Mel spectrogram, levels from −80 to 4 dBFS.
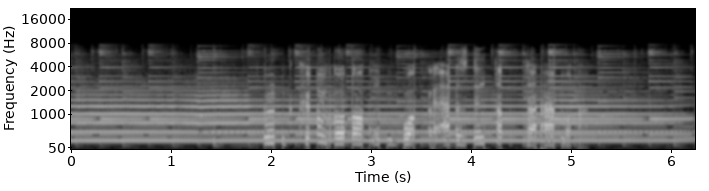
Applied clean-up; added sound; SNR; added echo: none; Trumpet + Acoustic guitar; 1 dB; none.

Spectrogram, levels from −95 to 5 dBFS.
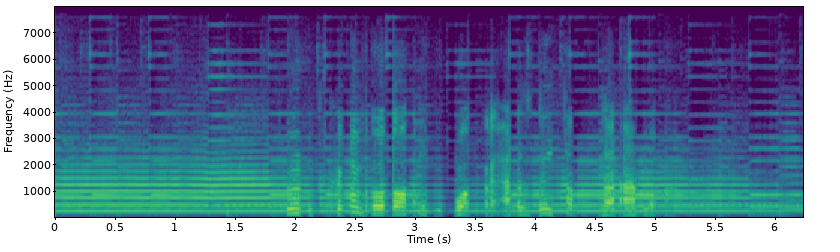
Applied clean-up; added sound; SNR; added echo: neural mask model RNNoise.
